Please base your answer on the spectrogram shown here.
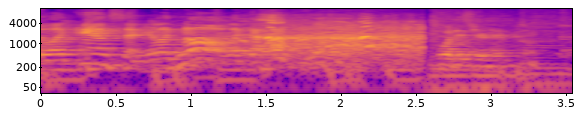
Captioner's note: audience laughter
